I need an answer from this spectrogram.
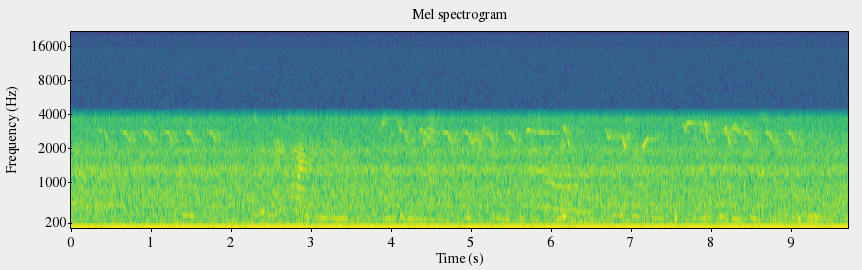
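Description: Near silence: a steady low hum, with faint bird chirps and short trills coming and going.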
